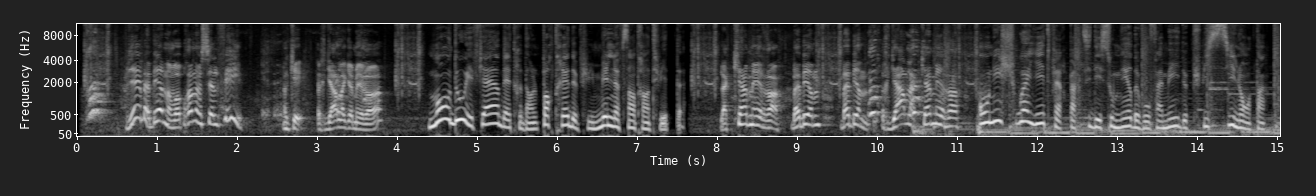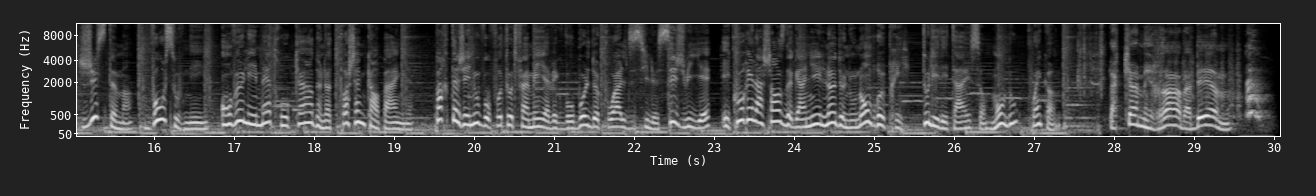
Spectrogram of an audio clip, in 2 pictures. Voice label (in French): Publicité; Mondou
